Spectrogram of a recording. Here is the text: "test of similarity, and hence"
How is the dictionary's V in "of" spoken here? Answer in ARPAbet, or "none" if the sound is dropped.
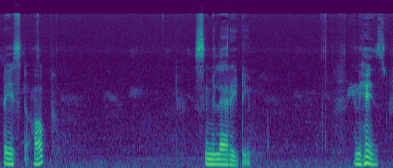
P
